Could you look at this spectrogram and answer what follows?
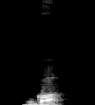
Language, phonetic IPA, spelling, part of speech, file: Russian, [ɡo], го, noun, Ru-го.ogg
- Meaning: go (board game)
